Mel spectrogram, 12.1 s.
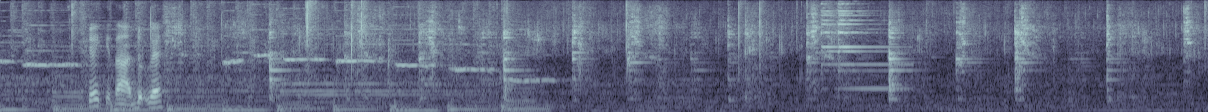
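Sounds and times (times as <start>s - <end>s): background music: 0.0s - 5.7s
peanuts frying in hot oil: 0.0s - 12.0s
metal spatula scraping a pan: 1.4s - 12.0s.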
